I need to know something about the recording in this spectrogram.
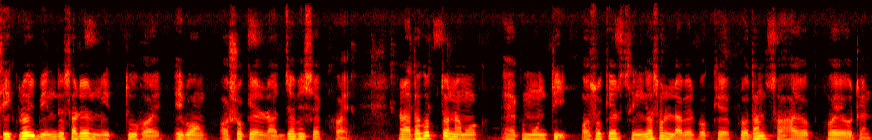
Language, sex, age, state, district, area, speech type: Bengali, male, 18-30, West Bengal, North 24 Parganas, urban, spontaneous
